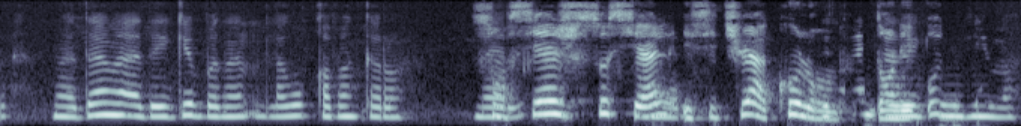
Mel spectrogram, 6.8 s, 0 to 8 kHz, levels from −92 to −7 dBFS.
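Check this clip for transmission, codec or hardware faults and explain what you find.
Two faults turn up, both pointing to a call's echo canceller struggling while both sides spoke.

Speech suppressed in double talk, 4.4–4.55 s, 5.37–5.9 s and 6.15–6.65 s: the canceller likely mistook the local talker for loudspeaker echo and turned it down. The speech dips slightly at first, nearly cuts out around 5.4–5.9 s, then sags noticeably again.

Echo leak, 5.57–5.61 s: residual loudspeaker sound likely slipped past the canceller and was sent back, arriving 319 ms late. It is a faint, brief scrap, roughly 25 dB below the speech, buried inside the deepest suppression.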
